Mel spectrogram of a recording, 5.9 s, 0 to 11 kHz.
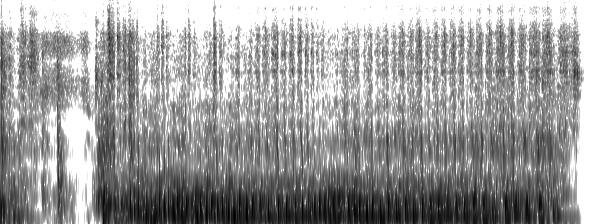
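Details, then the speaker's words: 125 cc pit bike single-cylinder catches and runs only on held hand throttle, beat uneven and sagging, then dies; won't hold idle even after a half-turn right adjustment. Owner unsure of cause. "Vidíš to? On má tendenci prostě chcípat."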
